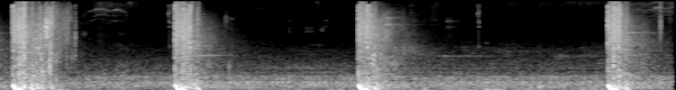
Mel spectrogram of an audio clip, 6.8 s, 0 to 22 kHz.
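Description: Four separate bursts of gunfire from the Seska weapon in The Division 2, spaced a second or two apart, loud and close over a steady low background rumble.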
